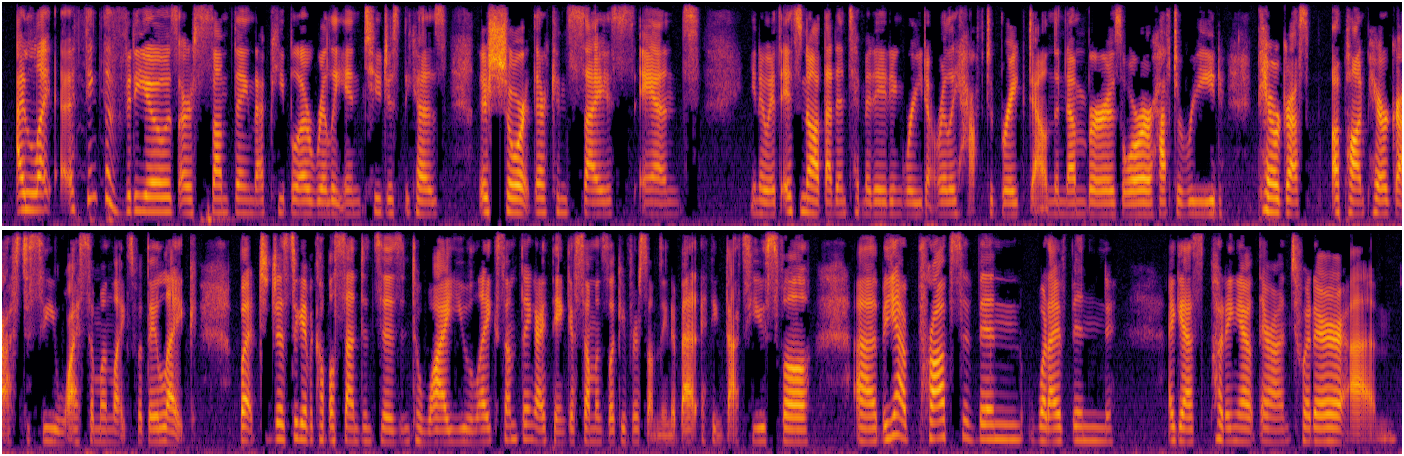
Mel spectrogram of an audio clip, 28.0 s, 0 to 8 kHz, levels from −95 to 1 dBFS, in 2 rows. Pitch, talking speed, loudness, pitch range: 175 Hz, 205 wpm, -19 LUFS, 165-190 Hz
